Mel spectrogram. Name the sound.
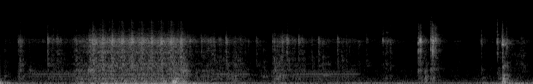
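sewing machine stitching a pocket seam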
